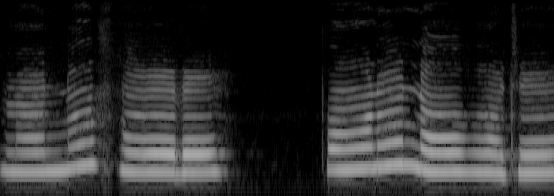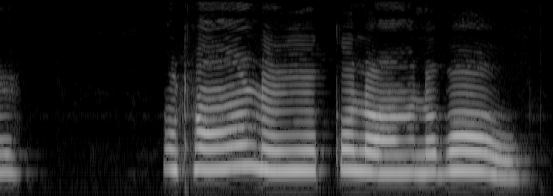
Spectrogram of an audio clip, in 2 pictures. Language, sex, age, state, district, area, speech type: Punjabi, female, 45-60, Punjab, Shaheed Bhagat Singh Nagar, rural, read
